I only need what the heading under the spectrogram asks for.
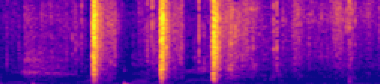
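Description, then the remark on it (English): A legget, a flat wooden hammer, taps thatching reed into place on a steep roof: several sharp, dry knocks in an uneven rhythm, with a couple of duller thuds between them over a faint rustling background. “It's called a legget. That's what you put the reed on the roof with.”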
